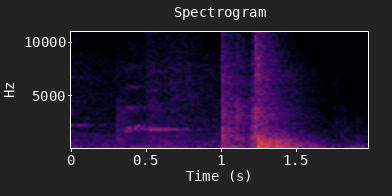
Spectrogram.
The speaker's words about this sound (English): Analia, close that door, please. Yeah, close the door. Close the door, please.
